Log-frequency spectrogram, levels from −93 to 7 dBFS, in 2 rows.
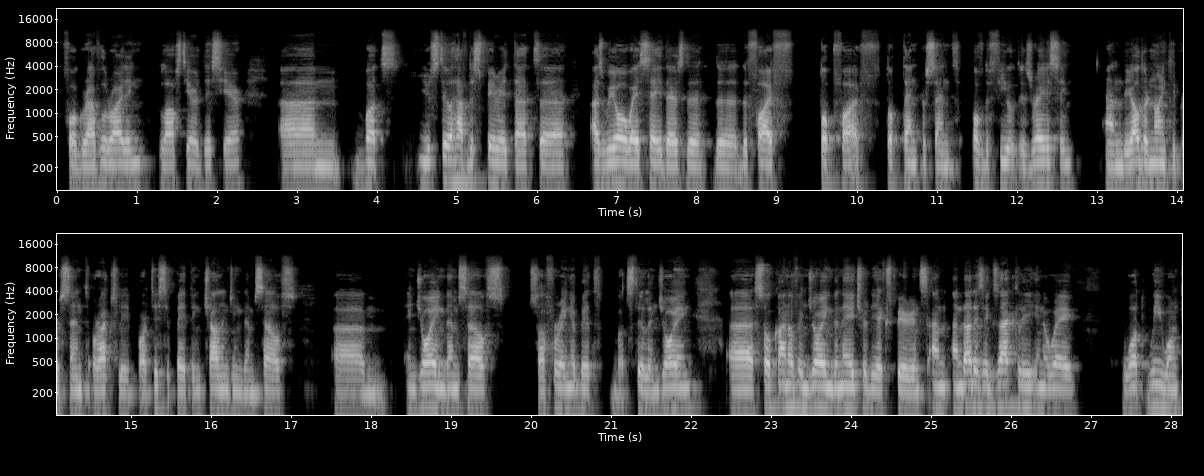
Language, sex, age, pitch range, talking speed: English, male, 20-39, 105-120 Hz, 155 wpm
